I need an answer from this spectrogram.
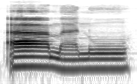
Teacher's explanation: Ya, nu dibaca panjang. Mad thobi'i panjang dua harakat. · Maka huruf yang memiliki tanda baca dhammah dibaca panjang. Sehingga nu dibaca panjang. Mad tabi'i panjang 2 harokat.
